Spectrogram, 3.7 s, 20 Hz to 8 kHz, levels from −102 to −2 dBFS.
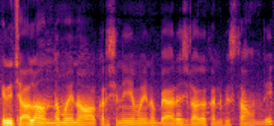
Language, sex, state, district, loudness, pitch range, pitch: Telugu, male, Telangana, Komaram Bheem, -17 LUFS, 115-130 Hz, 125 Hz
